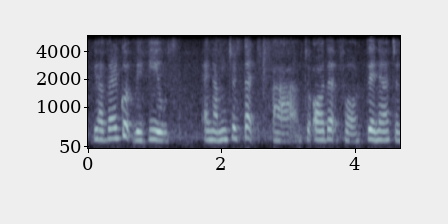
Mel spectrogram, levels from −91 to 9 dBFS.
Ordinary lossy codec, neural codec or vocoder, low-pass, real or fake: Opus, 32 kbps; vocoder, 44.1 kHz, 128 mel bands, Pupu-Vocoder; 5.4 kHz; fake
